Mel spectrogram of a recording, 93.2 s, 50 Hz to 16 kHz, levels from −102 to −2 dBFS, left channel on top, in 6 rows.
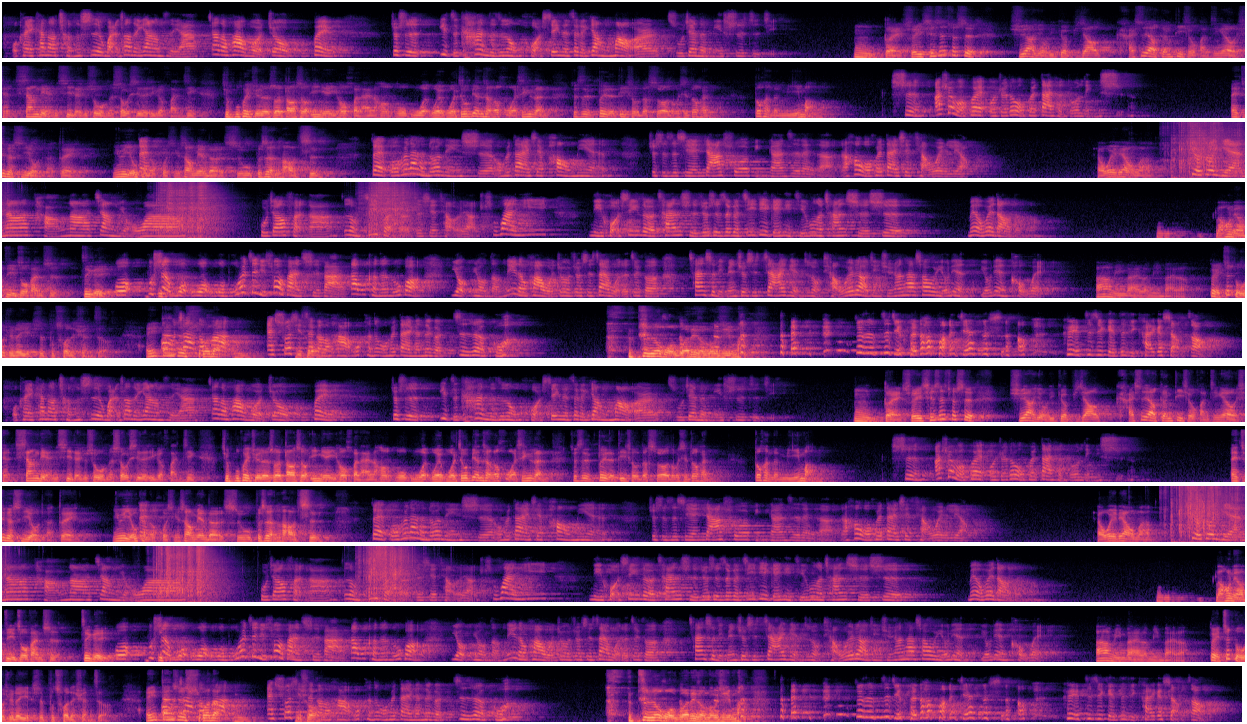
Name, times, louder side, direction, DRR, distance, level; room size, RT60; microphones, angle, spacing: voice 1, 0.0-4.2 4.9-9.6 26.7-29.5 32.8-32.9 35.7-38.7 39.2-43.1 45.9-48.9 49.8-53.4 53.9-57.9 58.7-59.6 63.6-75.1 79.7-80.5 81.0-84.2 85.6-85.8 86.6-87.0 87.4-87.6 87.9-92.8, left 2 dB, 20° left, 5 dB, 3.1 m, -35 dB
voice 2, 10.6-12.4 12.6-22.4 22.7-24.5 24.9-25.8 30.9-32.0 32.5-35.1 44.8-45.5 61.0-61.3 61.8-62.9 63.1-63.5 75.8-77.0 77.2-79.0 79.5-80.8 81.3-81.7 85.2-86.9, right 2 dB, 75° right, 10 dB, 2.0 m, -30 dB
sound 1, 45.4-46.8 48.3-49.4 50.9-51.9, right 5 dB, 55° right, 4.8 m, -36 dB
29.0 x 21.0 x 9.2 m, 0.82 s
head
